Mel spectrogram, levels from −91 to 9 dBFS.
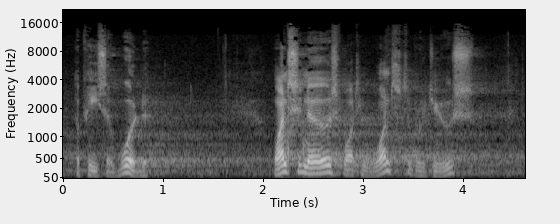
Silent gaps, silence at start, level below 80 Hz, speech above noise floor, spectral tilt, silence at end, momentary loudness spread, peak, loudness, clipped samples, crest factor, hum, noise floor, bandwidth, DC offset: none; 0 s; -72 dBFS; 23 dB; -3 dB/octave; 0 s; 21 LU; 0 dBFS; -24 LUFS; under 0.1%; 26 dB; none; -47 dBFS; 16 kHz; under 0.1%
